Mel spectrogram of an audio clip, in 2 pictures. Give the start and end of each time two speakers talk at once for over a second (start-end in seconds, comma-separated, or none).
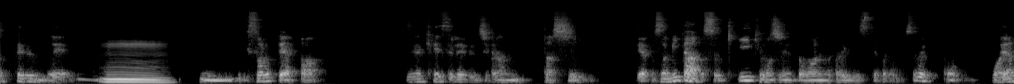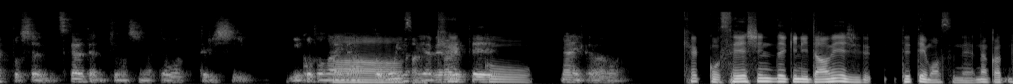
13.4-15.2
